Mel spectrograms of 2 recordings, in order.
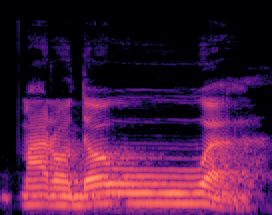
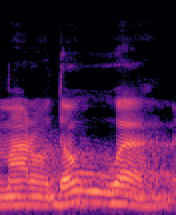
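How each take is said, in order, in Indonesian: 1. Dengung sengau ditahan dalam waktu sedang. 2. Diucapkan dengan cepat tanpa dengung sengau. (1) "Jadi didengungkan ... kurang lebih dua harokat juga untuk dengungnya" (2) "Kalau kecepatan marodowa berarti nggak ada dengung"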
